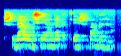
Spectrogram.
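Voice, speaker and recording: A woman narrating improvised comic stories as a stage performer, measured and deadpan. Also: mid-range voice, recorded from a distance, crowd noise. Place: indoor live performance space. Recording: echoey live room, muffled, noisy.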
